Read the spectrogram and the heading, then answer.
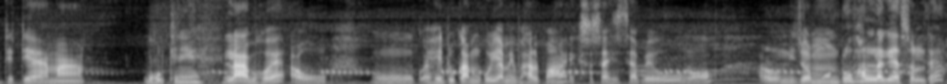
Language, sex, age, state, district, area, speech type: Assamese, female, 30-45, Assam, Charaideo, rural, spontaneous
